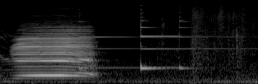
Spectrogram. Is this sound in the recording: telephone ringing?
no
